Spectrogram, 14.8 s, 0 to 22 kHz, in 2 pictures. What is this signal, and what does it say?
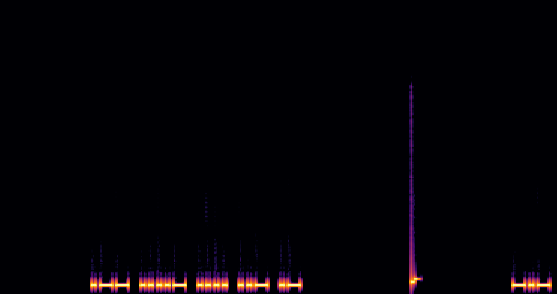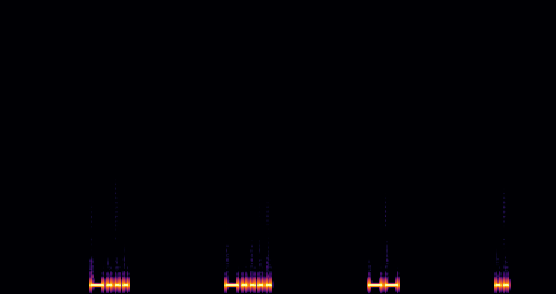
Morse code, heard as a keyed tone, about 22 wpm, spaced as for 9 wpm, 700 Hz. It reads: W4HUA KB6MI
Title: USA Call Signs - 8x Character Spacing - 22wpm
